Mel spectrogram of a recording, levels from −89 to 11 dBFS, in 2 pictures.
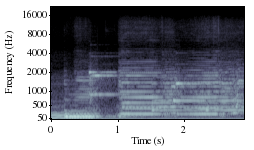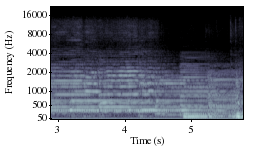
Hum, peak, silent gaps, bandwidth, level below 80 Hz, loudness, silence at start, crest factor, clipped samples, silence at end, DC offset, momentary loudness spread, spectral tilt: none; -4 dBFS; none; 11.5 kHz; -36 dBFS; -21 LUFS; 0 s; 16 dB; under 0.1%; 0 s; 2%; 6 LU; -8.5 dB/octave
